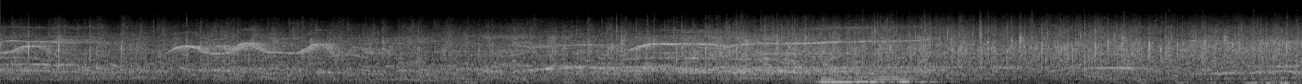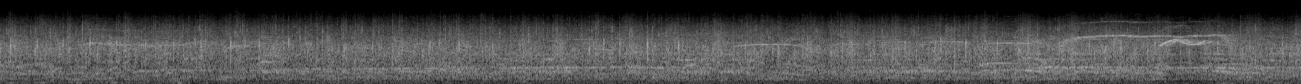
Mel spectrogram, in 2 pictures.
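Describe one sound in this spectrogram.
People in a crowd whistle loudly with rising and falling whistles.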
